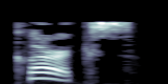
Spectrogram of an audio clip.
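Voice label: "clerks", British English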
